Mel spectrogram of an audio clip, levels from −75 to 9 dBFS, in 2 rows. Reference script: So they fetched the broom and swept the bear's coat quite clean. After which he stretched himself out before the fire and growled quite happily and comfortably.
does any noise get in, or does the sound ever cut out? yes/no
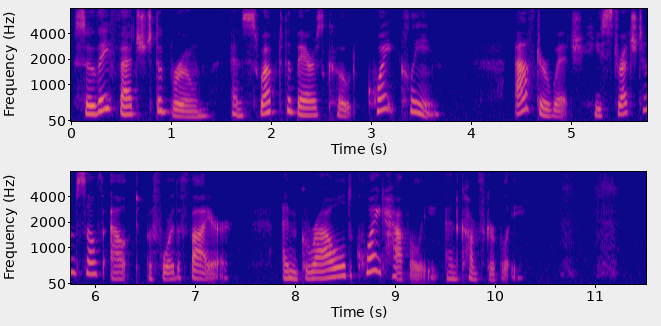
yes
